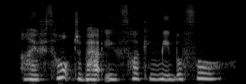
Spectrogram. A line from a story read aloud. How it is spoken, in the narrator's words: she said softly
